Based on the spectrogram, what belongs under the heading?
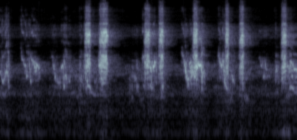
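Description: Budgerigars chirp and chatter in quick, scratchy bursts, high and warbling, with several short notes each second and no other sounds.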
